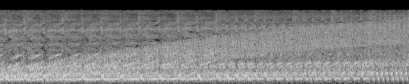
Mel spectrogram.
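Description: Vinahouse dance music at a build-up: a noise sweep rises steadily over a fast repeated synth figure, with the bass taken out.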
